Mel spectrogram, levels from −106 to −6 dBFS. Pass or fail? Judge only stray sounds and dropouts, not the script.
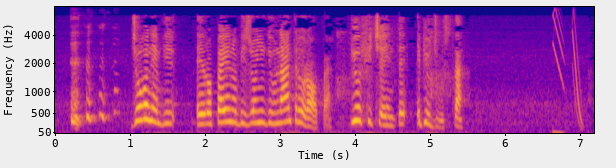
fail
